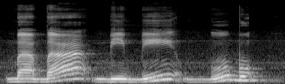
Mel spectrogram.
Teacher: sifat hurufnya dari segi udara dia jahar, tidak ada udara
